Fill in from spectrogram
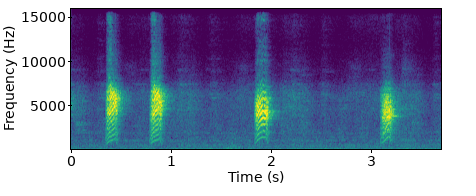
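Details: Lure call of a tame white-breasted woodswallow: four short grating notes, a quick pair followed by two single calls after longer pauses.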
